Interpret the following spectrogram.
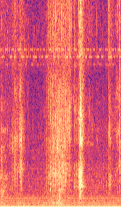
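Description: Faint rustling of loose collage paper pieces being lifted and shifted on paper, with one light tap about one and a half seconds in.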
